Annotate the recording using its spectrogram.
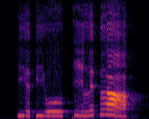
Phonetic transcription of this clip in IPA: jɪ˦ʔjo˦ʊ̯kḭ˦˨ lɪ˦ʔlã˦˨

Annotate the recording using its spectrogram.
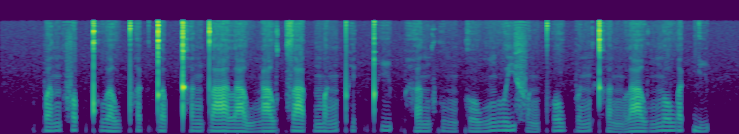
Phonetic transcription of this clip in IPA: pɐ˨˥nfɐ˧p̚ kʷʰaː˨wpʰɐ˧k̚t̪ɐ˨˥p̚ kʰɐ˨ŋt̪aː˨laː˨˩wŋaː˨w t͡saː˨t̚mɐ˨˥ŋpʰɪ˨˥k̚pʰiː˧p̚ hɐ˨˧nkʷɐ˨ŋ ko˨˧wŋuː˥j fɐ˨˩ŋpʰo˧wpɵ˨˥n kʰɐ˨˩ŋlaː˧w n̪o˥wɐ˥k̚ iː˨˥p̚

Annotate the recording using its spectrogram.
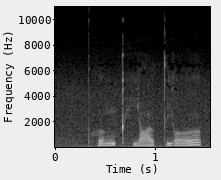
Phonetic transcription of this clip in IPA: pʰʊ˧˥ŋpʰjɑ˨˩ʊ̯ t̪jo˧˥ʊ̯

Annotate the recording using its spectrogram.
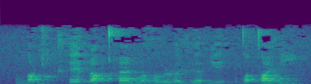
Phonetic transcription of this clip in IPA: nɑɡit͡ʃʼɛɓæ qʰivʊ ʁuɹʌ ʒəɓɪ | dˤitˤiʒi

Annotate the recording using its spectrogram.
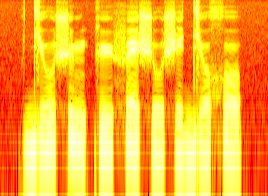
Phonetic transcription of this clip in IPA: dʲuʃym kyfeʃuʃi dʲoxo

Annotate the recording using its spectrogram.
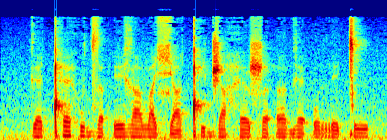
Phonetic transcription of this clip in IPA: kɛǃʰɛhud͡zɐ ʔeɣaβa ɕaǃʰid͡ʒa hɛʂɐ ʔɐɡɛʔo reǀɨ

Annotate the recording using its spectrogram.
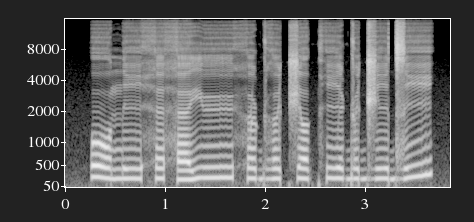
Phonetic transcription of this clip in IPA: o niːhehɛ jyː høɖʱøt͡ʃə kʰiːɖʏd͡ʒiːd͡zi

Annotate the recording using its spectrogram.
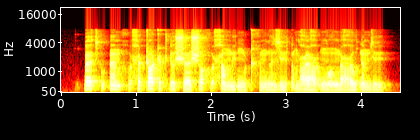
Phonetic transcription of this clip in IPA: k͡pœt͡sʼṵ ʔœ̃mhṵħy ʈɔʈœʈɗɵ ʃœʃɔhṵħɔ̃ myŋ͡muʈhømɡœ̃ zyɗɔ̰mʕœʕṵ ŋ͡mɔ̃ŋ͡mɵ ʕuɗœ̃mzy

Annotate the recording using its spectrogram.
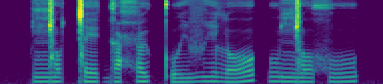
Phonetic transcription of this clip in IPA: ŋ͡ǀoǀe ɡɘħʉ kʷʼi vilo | uŋ͡ǀoxu

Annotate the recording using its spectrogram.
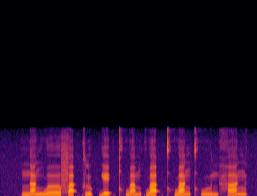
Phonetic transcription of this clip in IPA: na˩˦ŋwɤː˧fa˦˥ʔklu˨˩k̚ je˦˥ʔkʰwa˩˦mkwa˦˥ʔ kʰwa˥˩ŋkʰwu˩˦nha˦˥ŋ

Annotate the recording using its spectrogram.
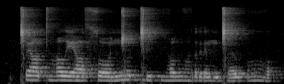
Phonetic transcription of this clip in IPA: ǀɘi̯tˤi̤wei̯ sˤu ŋ͡ǀuɡ͡ǀipi̤u̯ ðˤa̤rɘmɡ͡ǀɐu̯ʔɔ̤

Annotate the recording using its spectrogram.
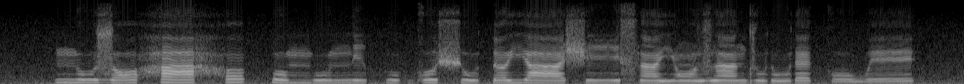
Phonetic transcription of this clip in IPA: nu˨zɔ˨˦haː˧ hɔ˦k͡po˨mu˨ ni˨pu˨ɡo˦ ʃu˨ɗə˦ jaː˧ʃiː˧sã˧jɔ̃˧ zã˦du˨ ɾu˦ ɾɛ˨ko˨weː˦

